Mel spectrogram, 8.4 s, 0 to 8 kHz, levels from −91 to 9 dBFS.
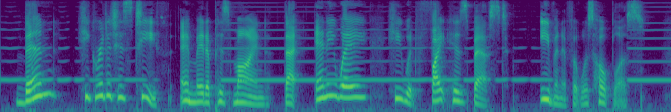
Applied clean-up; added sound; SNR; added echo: none; Wind instrument, woodwind instrument; 17 dB; none.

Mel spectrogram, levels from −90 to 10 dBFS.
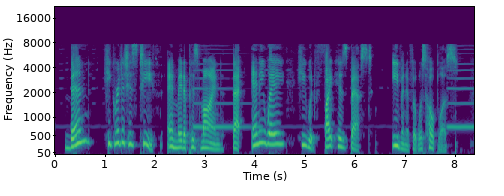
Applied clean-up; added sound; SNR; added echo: classical method spectral subtraction.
